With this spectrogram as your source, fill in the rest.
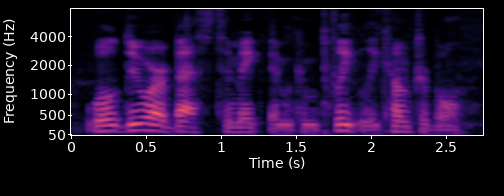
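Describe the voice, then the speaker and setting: Putting on a character voice, a man speaks at a very fast pace and medium pitch with lively intonation. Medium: read story.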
